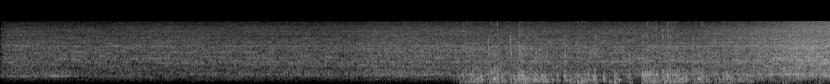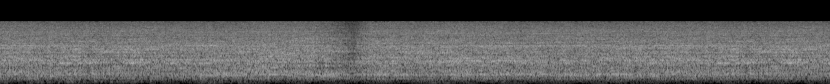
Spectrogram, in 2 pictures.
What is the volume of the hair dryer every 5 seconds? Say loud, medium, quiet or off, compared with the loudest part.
quiet, loud, loud, loud.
